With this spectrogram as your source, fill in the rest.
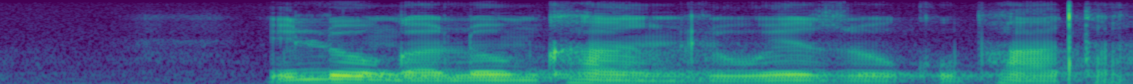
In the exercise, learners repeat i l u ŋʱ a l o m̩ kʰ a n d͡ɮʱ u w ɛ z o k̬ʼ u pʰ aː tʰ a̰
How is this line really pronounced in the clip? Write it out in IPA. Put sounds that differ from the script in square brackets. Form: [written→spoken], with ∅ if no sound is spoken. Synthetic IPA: i l u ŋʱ a l o m̩ kʰ a n d͡ɮʱ u w ɛ z o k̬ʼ u pʰ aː tʰ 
